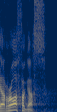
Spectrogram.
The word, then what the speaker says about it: Areopagus: So they took him and they brought him to, this is going to sound a little weird, but it's the only way to really pronounce it. You can't pronounce it really in English. The Areopagus, all right? The Areopagus.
